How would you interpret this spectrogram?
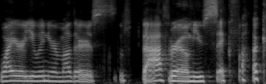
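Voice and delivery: ordinary talk

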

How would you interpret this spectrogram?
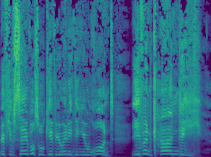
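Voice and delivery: mock very high, shouted yell. Describing a scene, acting out what Gabumon yells: retelling Gabumon's yell. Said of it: "Gabumon yells".

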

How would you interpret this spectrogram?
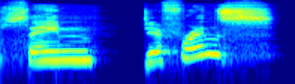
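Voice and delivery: questioning rise, end going up on "difference". Comparing two groups in a discussion: upward questioning inflection. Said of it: "I said with an upward inflection to make it sound like a question".

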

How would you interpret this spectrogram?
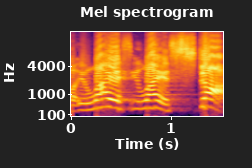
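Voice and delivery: acted, urgent high-pitched yelling. Picturing their child about to run into the road, acting out a yell. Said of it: "and I yell".

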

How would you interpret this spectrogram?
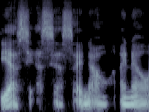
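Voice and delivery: hushed, quiet, agreeing tone.

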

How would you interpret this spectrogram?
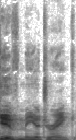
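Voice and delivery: deep, low, commanding, authoritative voice. Speaker explains how bar patrons order a drink, deep commanding voice. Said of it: "in this like deep commanding voice".

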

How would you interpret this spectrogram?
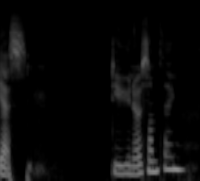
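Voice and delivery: speaking low, quiet and hushed. A player's character answers a tiefling who mentioned his brothers: lowered voice. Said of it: "I lower my voice and say".

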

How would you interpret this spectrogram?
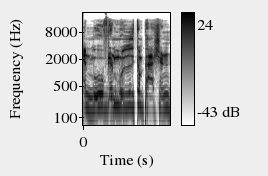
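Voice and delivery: put-on caveman voice. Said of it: "It sounds like a caveman".

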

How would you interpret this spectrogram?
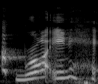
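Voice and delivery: put-on slipping into a British accent, line cut off. Trying a stretched-out "rot in hell" impression: imitation that came out british. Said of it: "I sound British".

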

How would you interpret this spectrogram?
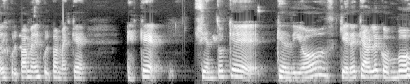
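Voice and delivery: ordinary talk, nothing marked

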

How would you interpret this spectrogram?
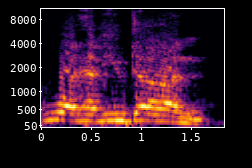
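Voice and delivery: very high furious yell, drawn out. Playing a character who confronts someone inside an office: yelling in anger. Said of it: "I'm gonna yell".

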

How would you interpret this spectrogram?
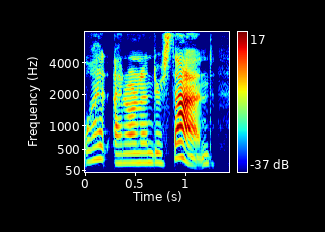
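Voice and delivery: ordinary talk

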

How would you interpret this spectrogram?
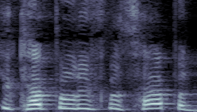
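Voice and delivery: really high-pitched, very loud exclamation. Retelling what a friend said after running over: imitating someone talking high. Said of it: "talking real high".

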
